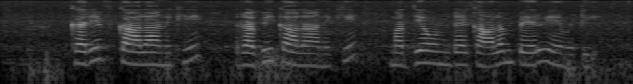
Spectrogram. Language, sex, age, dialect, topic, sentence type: Telugu, female, 25-30, Utterandhra, agriculture, question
